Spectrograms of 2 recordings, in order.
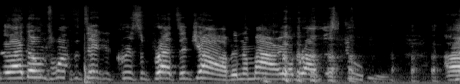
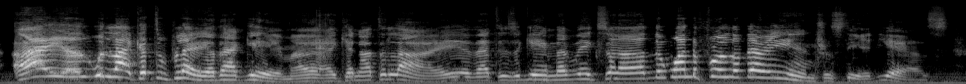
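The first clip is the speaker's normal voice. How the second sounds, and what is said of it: Put-on Italian accent. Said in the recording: “I am going to stop with the Italian accent now.”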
